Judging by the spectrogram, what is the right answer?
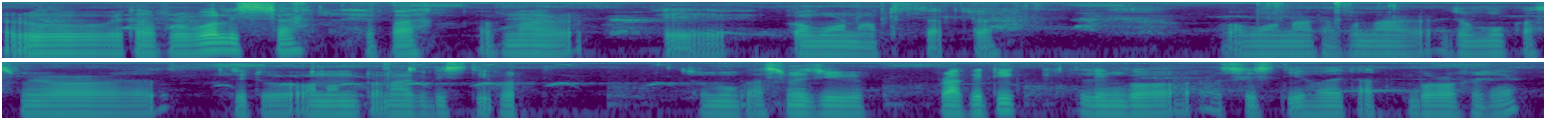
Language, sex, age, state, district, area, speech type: Assamese, male, 45-60, Assam, Kamrup Metropolitan, urban, spontaneous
